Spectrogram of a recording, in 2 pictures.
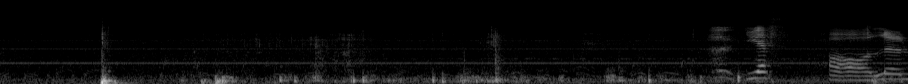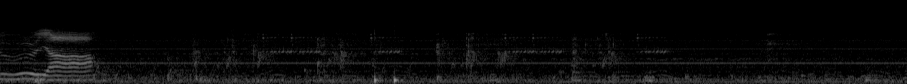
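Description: Soft watery game sounds blip and bubble.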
